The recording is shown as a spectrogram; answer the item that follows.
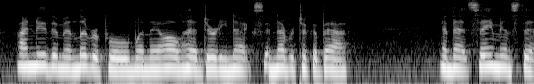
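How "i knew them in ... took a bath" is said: plain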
